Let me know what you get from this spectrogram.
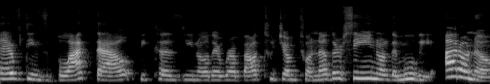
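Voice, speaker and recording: Loud and animated, a woman speaks at a very fast pace with hardly any pauses, her fairly high voice bright and sharp with ordinary pitch variation. The recording is very clean, with a silent background. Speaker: psychic reader and spiritual coach. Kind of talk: casual livestream chat.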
